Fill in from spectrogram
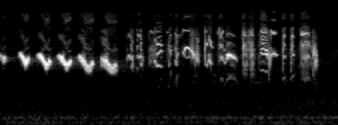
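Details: Redwing song in Sweden in spring (late March–April): five quick, clear, falling whistled notes, then a burst of squeaky, scratchy twittering lasting about two seconds; its two-part song varies by regional dialect.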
